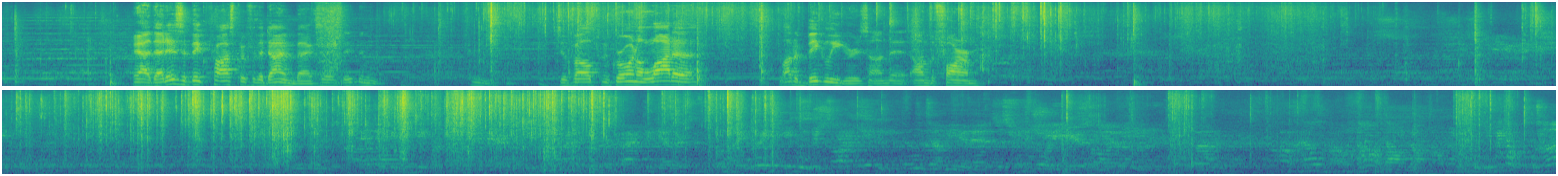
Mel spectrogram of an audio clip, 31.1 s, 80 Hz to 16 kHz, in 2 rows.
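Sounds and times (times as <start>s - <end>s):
plastic wrapper crinkling: 3.2s - 13.6s, 15.2s - 23.8s, 26.2s - 28.7s, 30.0s - 31.0s.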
